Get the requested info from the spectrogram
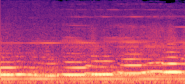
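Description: Slow meditative background music: a long held, humming or flute-like note over a steady low drone, the note bending gently up in pitch near the end.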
